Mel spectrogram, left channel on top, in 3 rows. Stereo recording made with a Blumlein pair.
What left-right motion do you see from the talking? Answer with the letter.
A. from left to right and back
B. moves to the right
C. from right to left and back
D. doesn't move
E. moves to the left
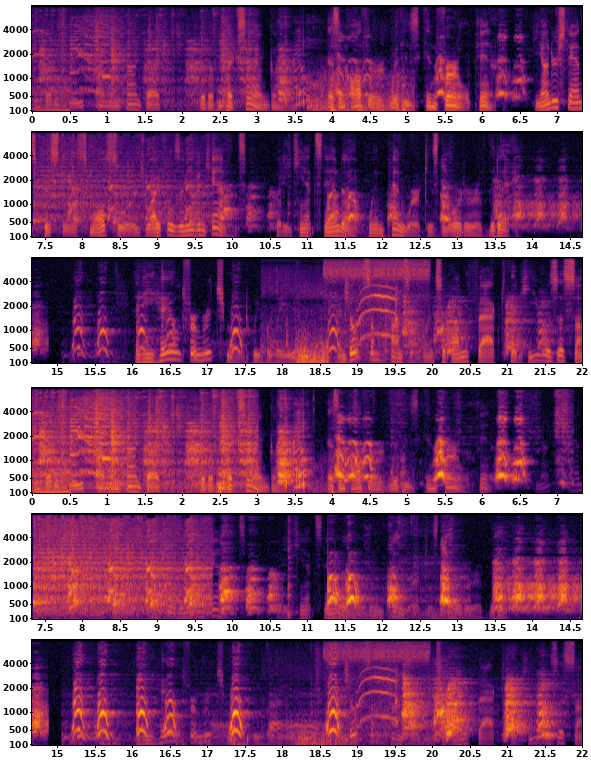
E.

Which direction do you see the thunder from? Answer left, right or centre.
left.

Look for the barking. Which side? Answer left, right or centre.
right.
